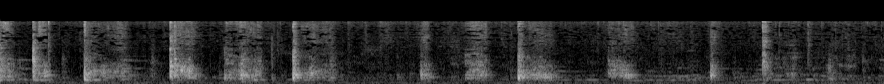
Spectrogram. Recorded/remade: recorded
